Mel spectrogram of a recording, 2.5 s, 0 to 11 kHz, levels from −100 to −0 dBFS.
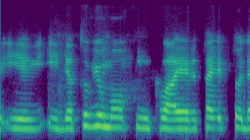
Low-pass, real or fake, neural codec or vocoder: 9.9 kHz; real; none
